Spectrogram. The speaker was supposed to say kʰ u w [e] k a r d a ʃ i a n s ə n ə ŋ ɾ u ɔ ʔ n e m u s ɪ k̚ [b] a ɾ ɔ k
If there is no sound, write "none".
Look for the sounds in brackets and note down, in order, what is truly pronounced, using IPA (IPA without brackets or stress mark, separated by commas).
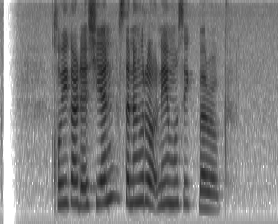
i, b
